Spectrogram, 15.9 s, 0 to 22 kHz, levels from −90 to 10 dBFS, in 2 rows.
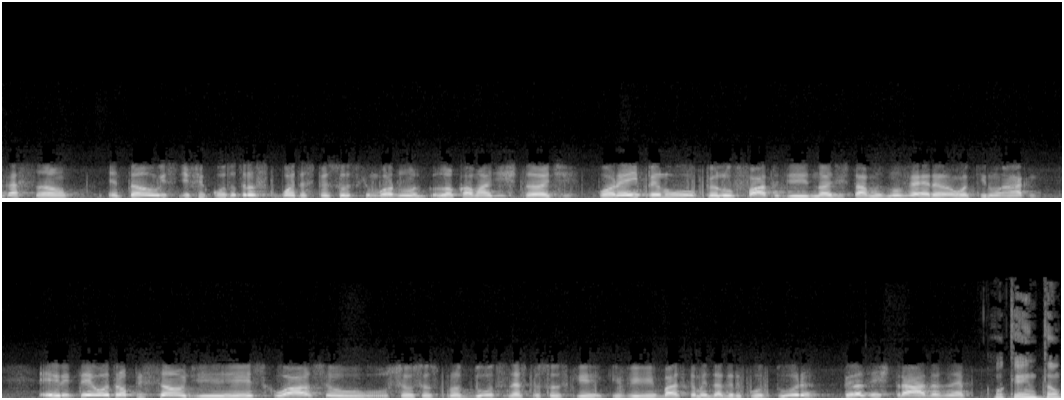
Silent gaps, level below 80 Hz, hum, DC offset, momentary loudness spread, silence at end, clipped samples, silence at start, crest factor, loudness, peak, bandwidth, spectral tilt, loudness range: none; -46 dBFS; none; under 0.1%; 7 LU; 0 s; under 0.1%; 0 s; 14 dB; -14 LUFS; 0 dBFS; 9.8 kHz; -8 dB/octave; 3 LU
